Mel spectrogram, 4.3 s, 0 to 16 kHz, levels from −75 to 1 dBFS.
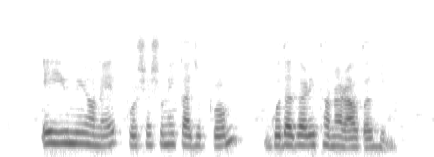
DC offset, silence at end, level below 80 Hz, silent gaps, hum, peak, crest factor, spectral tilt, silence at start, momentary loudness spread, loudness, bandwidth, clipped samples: under 0.1%; 0.4 s; -80 dBFS; none; none; -22 dBFS; 18 dB; -5 dB/octave; 0.4 s; 9 LU; -40 LUFS; 7.6 kHz; under 0.1%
